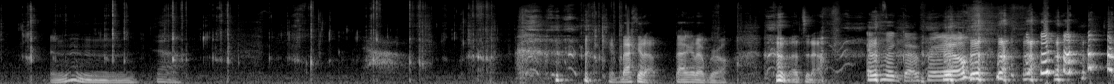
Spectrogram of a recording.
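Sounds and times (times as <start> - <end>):
crunchy chewing of a crisp cookie: 0.0 - 7.6
speech: 0.5 - 1.9, 6.2 - 11.0
laughter: 5.2 - 6.1, 7.6 - 11.1.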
